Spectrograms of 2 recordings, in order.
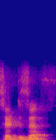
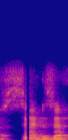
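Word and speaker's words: Zaitsev: scientist whose name is written as ZF but pronounced as setf S A YT Z EF setf he gave a rule I don't know why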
